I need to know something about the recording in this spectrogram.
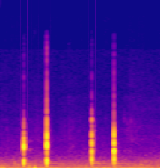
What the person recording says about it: It's got all these kind of cup holes, cup markings, and if you hit them with another rock, it makes the noise.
